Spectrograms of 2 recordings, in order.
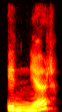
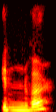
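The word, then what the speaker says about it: inbhir: Inyer. You can also say Inver, like you know that one from Inverness and Invermorrison and so on.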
